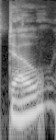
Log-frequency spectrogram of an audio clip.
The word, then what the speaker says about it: Do: you don't know me my name is doe it rhymes with plato plato i'm a loud introvert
